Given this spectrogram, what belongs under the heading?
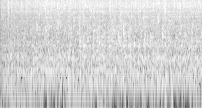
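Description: Tap water running steadily into a sink while hands are washed, a continuous close hissing gush with no break.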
